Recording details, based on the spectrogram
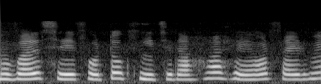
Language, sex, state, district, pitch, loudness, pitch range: Hindi, female, Chandigarh, Chandigarh, 240 Hz, -15 LUFS, 230-260 Hz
